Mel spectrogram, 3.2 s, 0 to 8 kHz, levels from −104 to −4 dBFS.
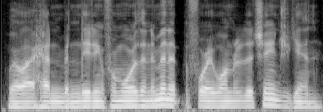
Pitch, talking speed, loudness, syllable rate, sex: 100 Hz, 295 wpm, -18 LUFS, 7.8 syllables/s, male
